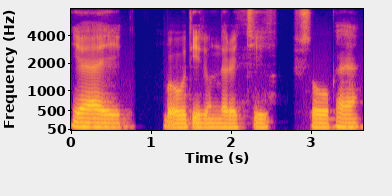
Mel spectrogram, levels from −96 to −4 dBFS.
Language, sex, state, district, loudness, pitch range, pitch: Hindi, male, Uttar Pradesh, Saharanpur, -17 LUFS, 100-105 Hz, 100 Hz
